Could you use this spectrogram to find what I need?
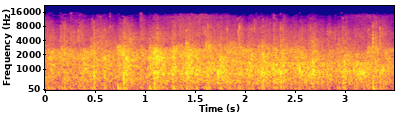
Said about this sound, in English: She did a great job with these things. Give her a round of applause if you would.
